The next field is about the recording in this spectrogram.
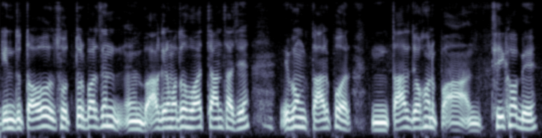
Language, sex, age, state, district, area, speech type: Bengali, male, 18-30, West Bengal, Jalpaiguri, rural, spontaneous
